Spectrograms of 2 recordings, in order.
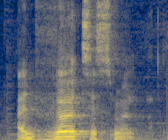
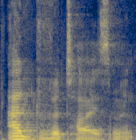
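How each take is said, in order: First: The stress is on the second syllable. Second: The stress is on the first syllable. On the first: "So the stress is on the ver" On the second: "so the stress is on the ad"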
